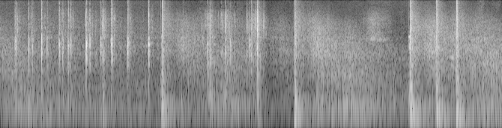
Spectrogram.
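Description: Aerial fireworks going off: a fast run of crackling pops, with several louder bangs spread through the second half.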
